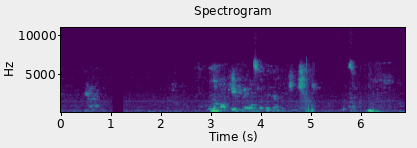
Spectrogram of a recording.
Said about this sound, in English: I had a really big sneeze, and I like my body shook.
